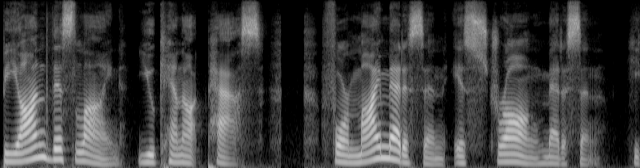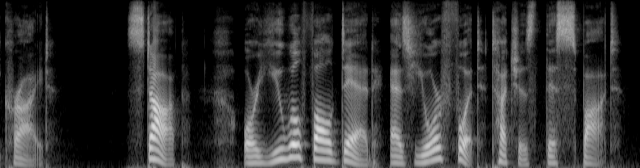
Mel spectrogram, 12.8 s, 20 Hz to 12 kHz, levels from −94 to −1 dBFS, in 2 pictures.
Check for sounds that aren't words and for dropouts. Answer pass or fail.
pass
